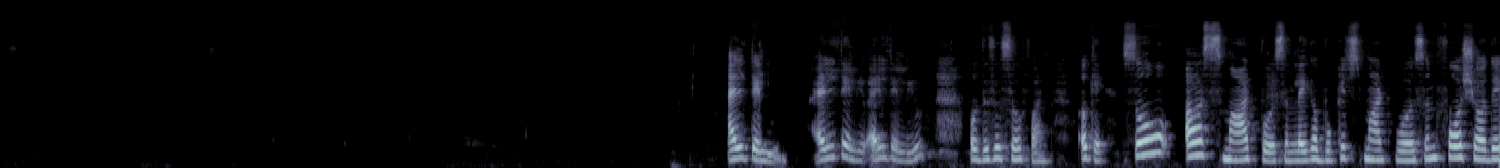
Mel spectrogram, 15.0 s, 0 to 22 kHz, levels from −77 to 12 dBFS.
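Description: Nothing technical goes wrong anywhere in the recording, so there's no fault to point to in this bit of speech.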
